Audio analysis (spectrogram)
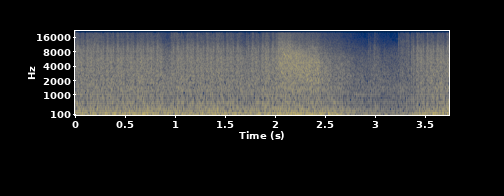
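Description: Sustained, dense gunfire during a Mass Effect firefight at Port Hanshan on Noveria, loud and continuous with heavy booming shots, briefly thinning near the end before resuming.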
